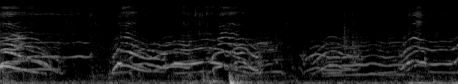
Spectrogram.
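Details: Fainter cries of newborn Jindo puppies, part of nine born on New Year's Day at a rural home: high, curving squeaks and whimpers in short overlapping bursts, with a low bump midway.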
